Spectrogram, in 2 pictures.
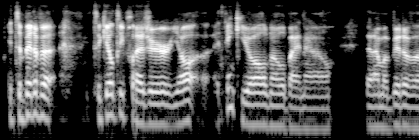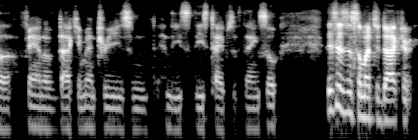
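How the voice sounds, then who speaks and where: Man, mid-range voice, halting casual podcast talk, repeated words, dry lo-fi recording. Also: medium pitch, dry recording. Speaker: podcast co-host.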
